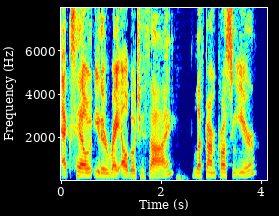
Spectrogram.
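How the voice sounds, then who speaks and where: At a moderate pace, a woman with an unremarkable speaking voice talks at a fairly low pitch with ordinary pitch variation, the sound dry and close with no echo. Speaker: yoga teacher. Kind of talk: guided yoga class instruction. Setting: video call class.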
